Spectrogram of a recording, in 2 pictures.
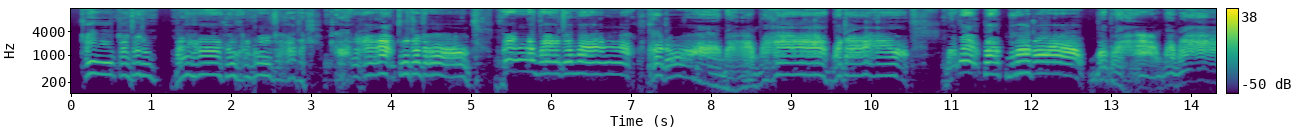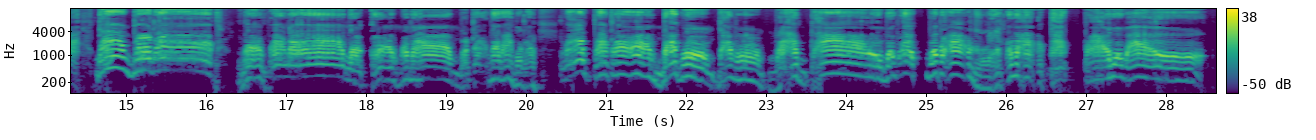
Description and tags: goblin cheer
Onlooking Goblins cheering in a fight. Recorded on Zoom H2, only effect: raised voice by three semi-tones.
